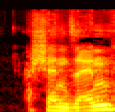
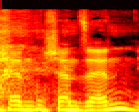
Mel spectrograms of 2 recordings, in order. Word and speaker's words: Shenzhen: Shenzhen, ja. – Shenzhen, ja.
